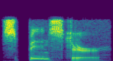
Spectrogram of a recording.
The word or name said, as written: spinster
